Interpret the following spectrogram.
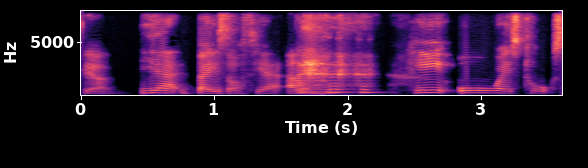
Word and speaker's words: Bezos: actually saw this from I always say his name wrong and the kids used to laugh at me Jeff Bezos did I say it right yeah Jeff Bezos yeah yeah base sauce yeah um he always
